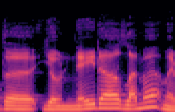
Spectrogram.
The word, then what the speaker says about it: Yoneda lemma: you bring up um this thing called the yoneda lemma am i pronouncing it correctly yes exactly and it's very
